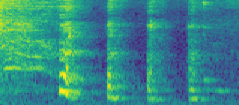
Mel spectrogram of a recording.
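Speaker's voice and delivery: breathless high-pitched cackle; real helpless laugh at the memory; high wheezing laugh. Real, not acted. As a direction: crack up in a silent wheeze. Cracking up at memory.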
